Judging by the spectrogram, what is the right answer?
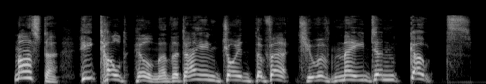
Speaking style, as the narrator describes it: Rondel shouted back angrily

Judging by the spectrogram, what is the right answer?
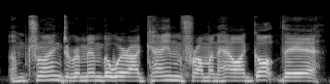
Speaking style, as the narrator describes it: groaned

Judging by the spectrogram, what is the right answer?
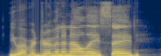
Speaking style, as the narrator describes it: he shouts back, grinning

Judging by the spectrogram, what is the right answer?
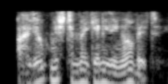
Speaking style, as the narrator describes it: he said in a low tone

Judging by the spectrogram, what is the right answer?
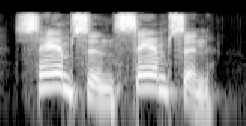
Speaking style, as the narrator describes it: they all began yelling

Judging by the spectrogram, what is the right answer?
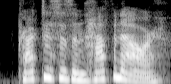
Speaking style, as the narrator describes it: Nora shouts as she bursts through the front door

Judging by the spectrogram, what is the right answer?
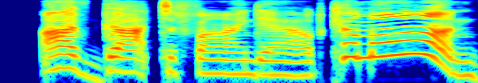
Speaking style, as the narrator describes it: Brad exclaimed, abruptly bolting into the woods

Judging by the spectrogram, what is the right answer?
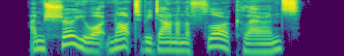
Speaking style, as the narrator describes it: said Mr

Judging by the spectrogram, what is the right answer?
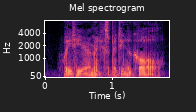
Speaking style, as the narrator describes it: I whispered

